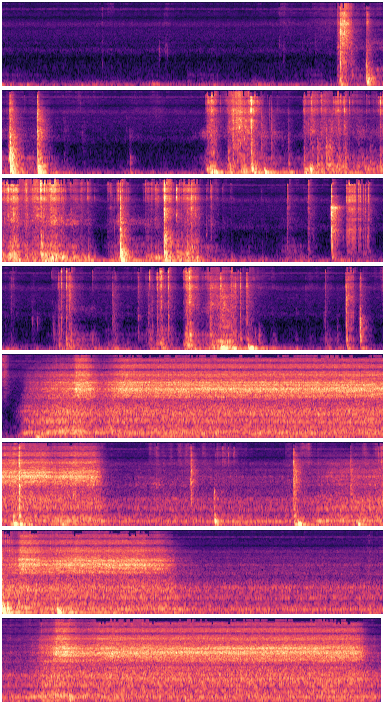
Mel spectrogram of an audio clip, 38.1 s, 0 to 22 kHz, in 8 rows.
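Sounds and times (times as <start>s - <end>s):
blower rushing air with whine: 19.9s - 38.0s.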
